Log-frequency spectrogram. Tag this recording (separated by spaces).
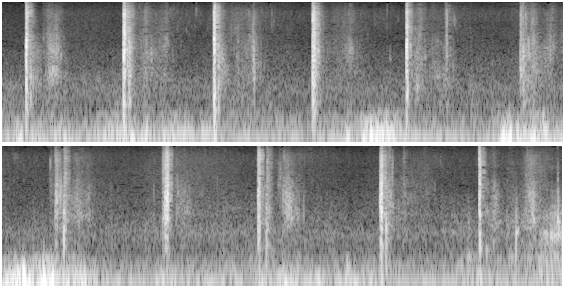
damp foot grass steps walking wet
